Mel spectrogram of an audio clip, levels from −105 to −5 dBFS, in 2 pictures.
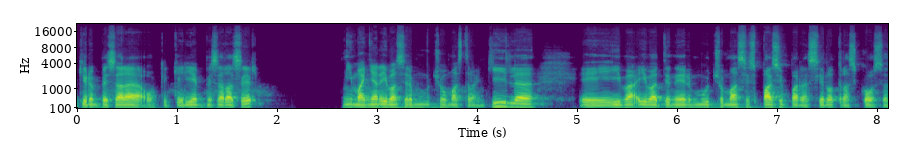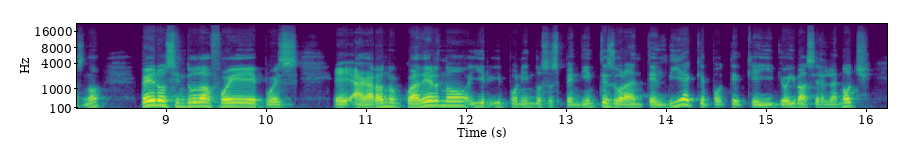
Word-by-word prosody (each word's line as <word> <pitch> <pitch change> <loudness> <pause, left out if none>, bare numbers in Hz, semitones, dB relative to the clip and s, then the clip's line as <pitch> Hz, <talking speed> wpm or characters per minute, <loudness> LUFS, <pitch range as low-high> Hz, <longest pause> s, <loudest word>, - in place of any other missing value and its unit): quiero 115 -2 -3
empezar 100 0 0
a 100 -2 +4
o - - -8
que - - -16
quería 100 +3 -4
empezar 105 -1 -4
a - - +5
hacer, - - -2 0.9
mi 110 +1 -8
mañana 105 +2 0
iba 110 -2 +2
a - - -2
ser 105 0 -5
mucho 105 0 -10
más 100 0 -6
tranquila, 120 +5 -2 0.4
eh, 95 -2 -2 0.2
iba 110 0 0
iba 110 -1 +2
a - - -2
tener 105 0 -3
mucho 105 +1 -9
más 105 0 -2
espacio 105 +1 -1
para - - -2
hacer - - -7
otras - - -7
cosas, - - -6
¿no? - - -4 0.3
Pero 185 +4 +10
sin 140 -6 -6
duda 155 0 +6
fue, 140 0 +3
pues, 110 -1 -4 0.3
eh, 115 0 +1
agarrando 120 +6 +4
un 135 - -10
cuaderno, 170 +6 +4
ir 135 +3 -6
ir 135 -1 -9
poniendo 120 0 -6
esos 115 -1 -12
pendientes 120 +6 -4
durante 115 -2 +1
el 105 -2 -5
día 195 +9 +3
que, - - -6
po 115 - -8
que 110 -2 -5
yo 115 +1 -1
iba 130 +2 +2
a - - -1
hacer 120 - -7
en 110 - -9
la 105 - -4
noche, 150 +3 -1
115 Hz, 210 wpm, -23 LUFS, 105-135 Hz, 0.9 s, Pero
